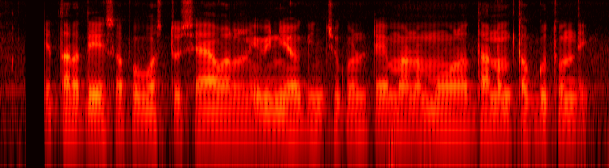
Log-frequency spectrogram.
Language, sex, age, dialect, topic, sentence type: Telugu, male, 18-24, Utterandhra, banking, statement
